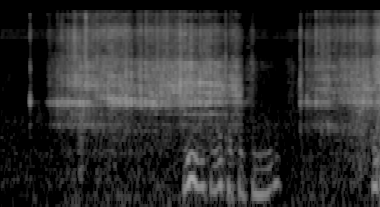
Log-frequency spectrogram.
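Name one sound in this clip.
A hand slides along a metal strip with a scraping rustle.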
